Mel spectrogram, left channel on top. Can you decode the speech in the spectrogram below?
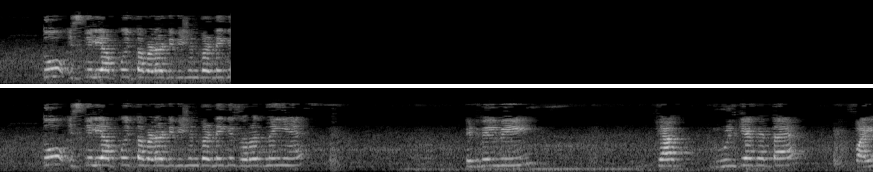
तो इसके लिए आपको इतना बड़ा डिवीजन करने की जरूरत नहीं है। इट विल बी, क्या रूल क्या कहता है,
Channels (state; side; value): drops out; left; at 2.4 s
